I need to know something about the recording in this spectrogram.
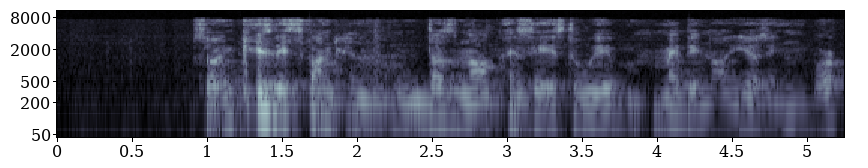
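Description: A young man talks calmly into a nearby microphone.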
